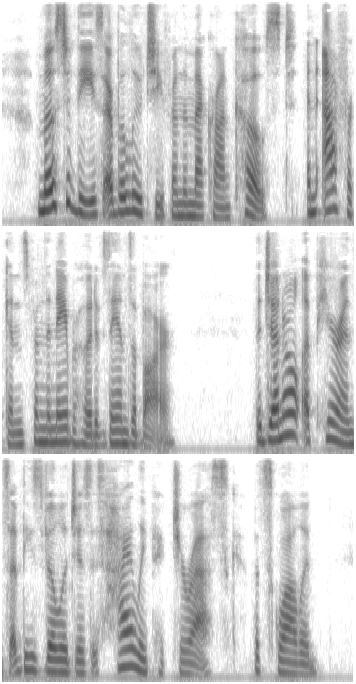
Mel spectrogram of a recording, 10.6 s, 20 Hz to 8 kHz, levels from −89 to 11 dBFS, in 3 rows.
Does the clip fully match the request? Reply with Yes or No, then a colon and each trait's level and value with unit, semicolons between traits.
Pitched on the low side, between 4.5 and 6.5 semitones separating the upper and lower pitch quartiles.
No: medium, 170 Hz; average, 5.1 semitones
